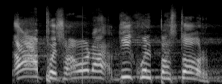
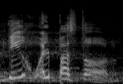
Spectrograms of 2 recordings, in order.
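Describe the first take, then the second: First: Loud, high mock scolding; indignant retort. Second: A toned-down mock of someone citing authority; mocking echo. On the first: Server snapping back at a stubborn congregant, indignant. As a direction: throw the pastor's authority at them, loudly. Acted retort invoking the pastor. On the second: Preacher mimicking those who blame him, mocking.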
